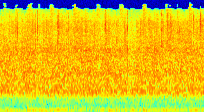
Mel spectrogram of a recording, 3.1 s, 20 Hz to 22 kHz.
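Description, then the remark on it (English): A baseball stadium crowd in Tokyo cheers Shohei Ohtani's home run during the Dodgers-Cubs game, a loud, unbroken roar that holds steady for about three seconds, a dense wash of voices and clapping with no clear speech on top. “Call on Fox Sports 1 and listen to that crowd.”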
